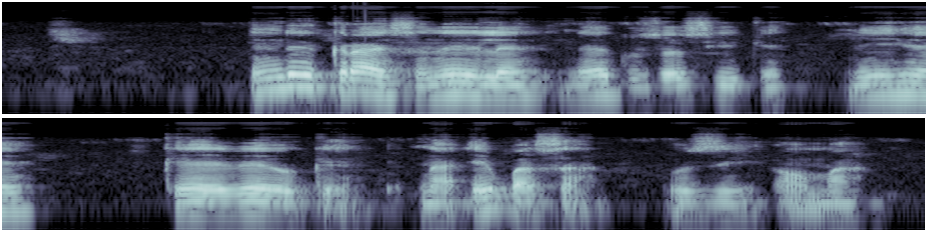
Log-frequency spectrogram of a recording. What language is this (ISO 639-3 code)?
ibo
